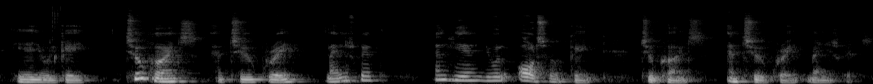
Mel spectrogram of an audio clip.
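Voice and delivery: normal talking voice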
